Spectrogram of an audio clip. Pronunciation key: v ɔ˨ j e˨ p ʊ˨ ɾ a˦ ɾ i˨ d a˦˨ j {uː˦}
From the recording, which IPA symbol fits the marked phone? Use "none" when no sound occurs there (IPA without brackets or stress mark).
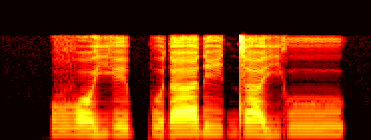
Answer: uː˦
